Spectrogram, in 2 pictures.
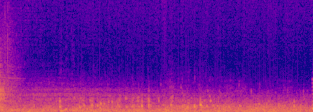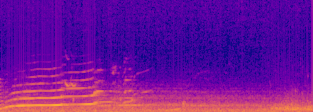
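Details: Humpback whale singing over a steady deep ocean rumble: after three seconds of low wash, a clear moan rises sharply and then holds, richly harmonic, with a short second upswept note a second later.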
